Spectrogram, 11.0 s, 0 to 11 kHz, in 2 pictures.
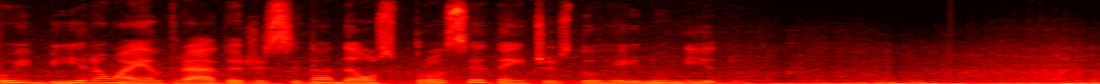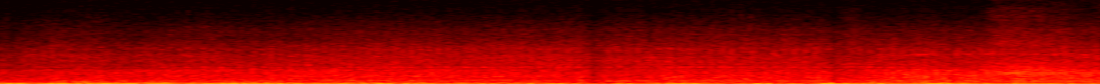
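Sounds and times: lorry diesel engines rumbling: 0.0 - 11.0
tyres on wet tarmac: 0.0 - 11.0
wind on microphone: 3.6 - 11.0.

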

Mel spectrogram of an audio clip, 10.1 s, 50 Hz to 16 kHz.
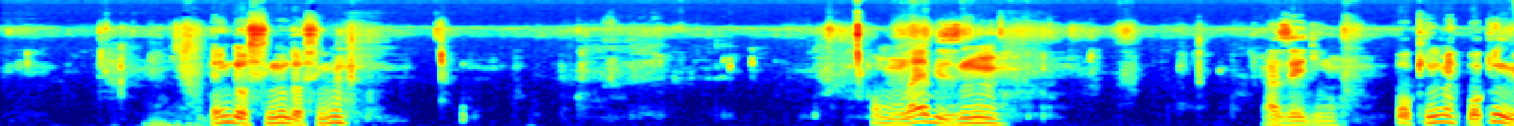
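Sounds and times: person chewing: 0.0 - 1.4, 2.8 - 5.8, 6.7 - 8.4
small mouth clicks: 2.8 - 5.8.

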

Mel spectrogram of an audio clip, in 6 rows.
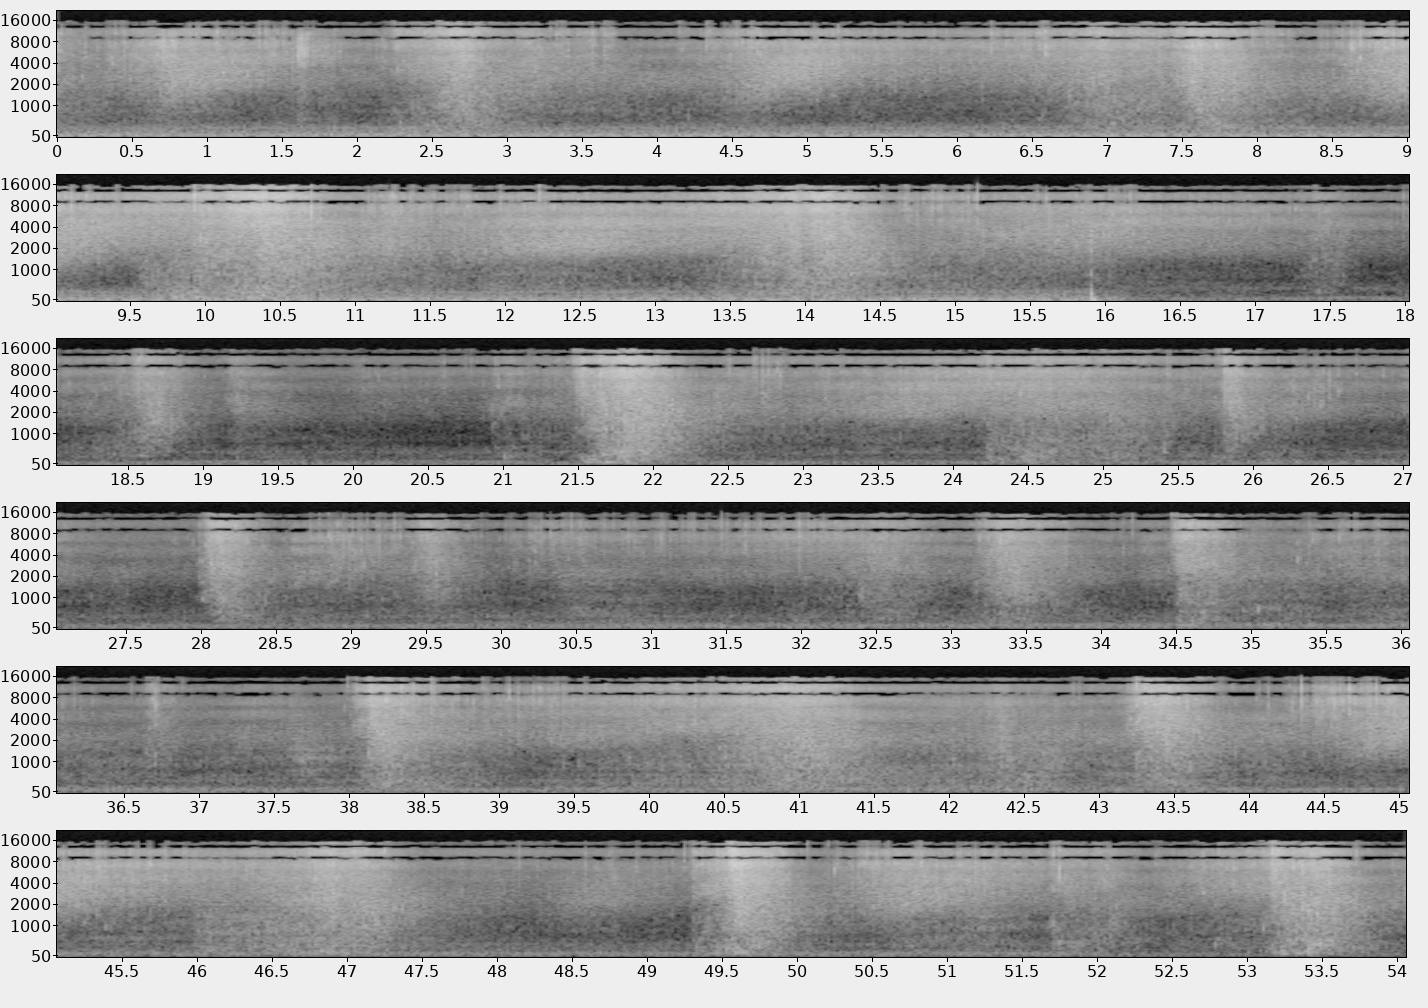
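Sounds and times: steady low rumble: 0.0 - 54.0
waves washing up pebble beach: 0.0 - 54.0.

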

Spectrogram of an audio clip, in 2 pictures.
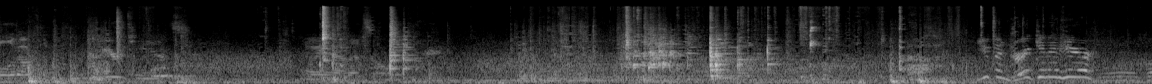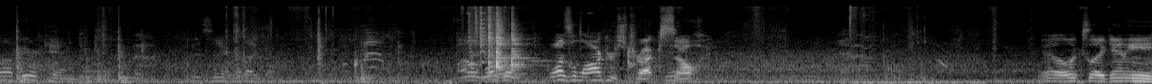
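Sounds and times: metal clattering: 2.6 - 10.3, 11.6 - 18.5
metal knocks and clinks: 5.1 - 9.4, 16.1 - 17.0.

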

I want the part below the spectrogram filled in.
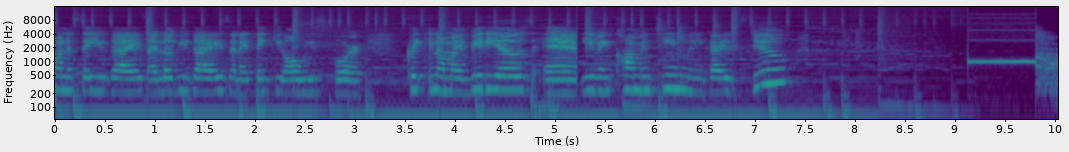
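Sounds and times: faint background music: 0.0 - 8.8
high electronic beep: 9.1 - 9.9.

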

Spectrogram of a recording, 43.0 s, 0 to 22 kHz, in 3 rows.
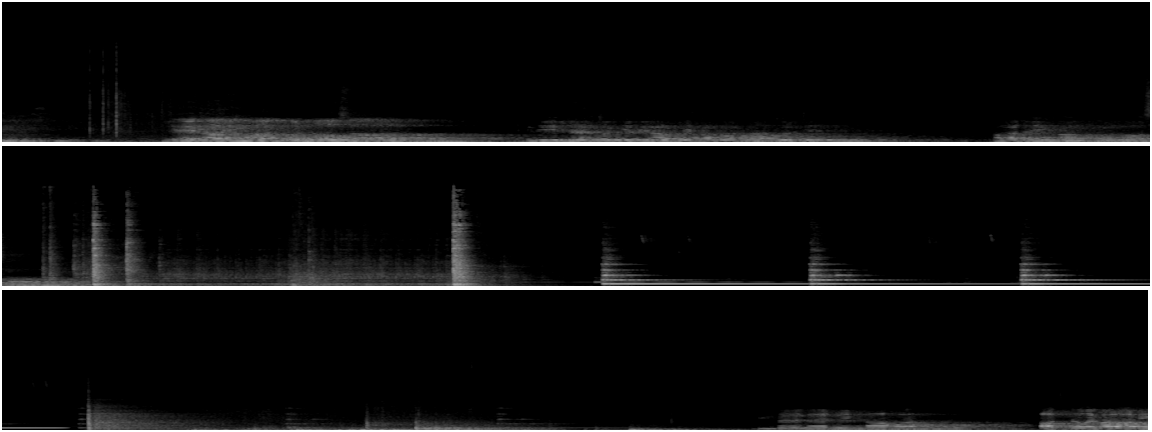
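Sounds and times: church bell ringing: 21.8 - 23.6, 24.4 - 25.9, 27.1 - 28.6.

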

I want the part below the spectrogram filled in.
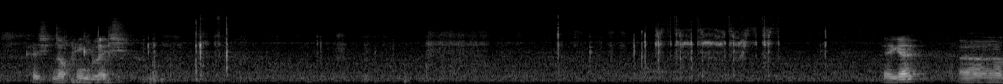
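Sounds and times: camera clicks and scrapes: 5.8 - 7.9
lens motor whir: 6.4 - 7.9.

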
